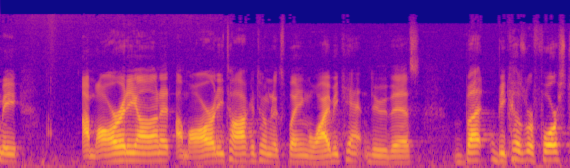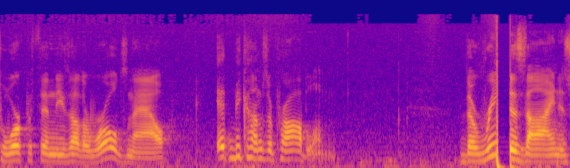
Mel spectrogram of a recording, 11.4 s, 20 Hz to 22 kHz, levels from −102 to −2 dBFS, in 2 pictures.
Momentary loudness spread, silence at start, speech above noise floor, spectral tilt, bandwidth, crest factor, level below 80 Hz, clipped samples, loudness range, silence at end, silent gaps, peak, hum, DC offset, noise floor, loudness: 11 LU; 0 s; 29 dB; -5 dB/octave; 16.5 kHz; 22 dB; -40 dBFS; under 0.1%; 8 LU; 0 s; none; -2 dBFS; none; 0.1%; -50 dBFS; -22 LUFS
